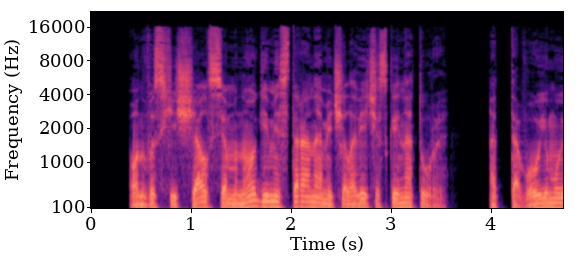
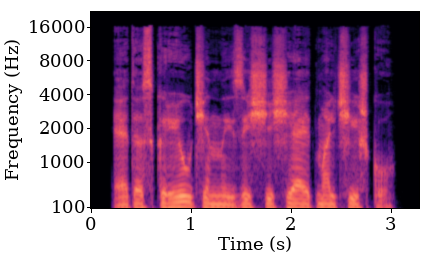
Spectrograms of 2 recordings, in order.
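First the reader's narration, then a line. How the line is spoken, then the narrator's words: Growl. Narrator (Russian): прорычал самый доверенный помощник Лероя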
